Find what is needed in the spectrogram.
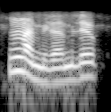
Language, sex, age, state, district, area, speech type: Assamese, male, 30-45, Assam, Darrang, rural, conversation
